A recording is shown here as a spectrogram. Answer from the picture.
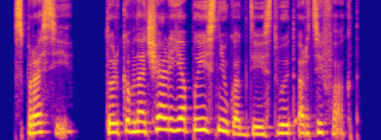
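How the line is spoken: Snorting. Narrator (Russian): хмыкнул Тельбот

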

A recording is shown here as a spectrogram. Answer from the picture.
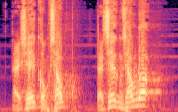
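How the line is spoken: Bystander shouting out. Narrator (Vietnamese): ai đó đứng gần la lên

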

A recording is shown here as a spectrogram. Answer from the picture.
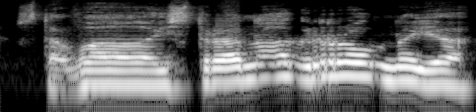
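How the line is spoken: Sudden operatic baritone roar. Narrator (Russian): Шип неожиданно взревел оперным баритоном

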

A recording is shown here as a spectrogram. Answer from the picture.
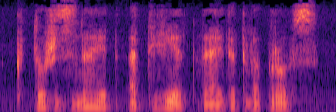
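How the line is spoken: Quiet speech. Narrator (Russian): тихо сказала она

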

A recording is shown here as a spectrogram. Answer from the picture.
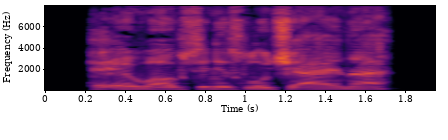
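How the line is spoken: Deep bass voice. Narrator (Russian): пробасил де Жориньи

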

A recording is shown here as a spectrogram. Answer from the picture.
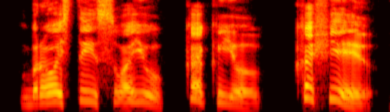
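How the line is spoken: Drunken babbling. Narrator (Russian): лепетал он, глядя на Горгия пьяненькими рыжими глазками

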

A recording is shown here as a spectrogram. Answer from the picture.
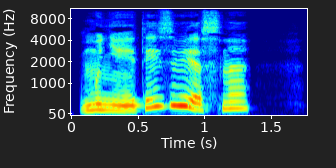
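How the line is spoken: Mocking retort. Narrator (Russian): насмешливо парировал Франсуа

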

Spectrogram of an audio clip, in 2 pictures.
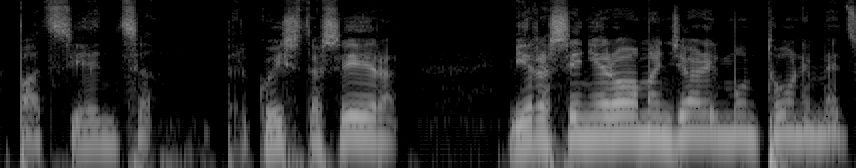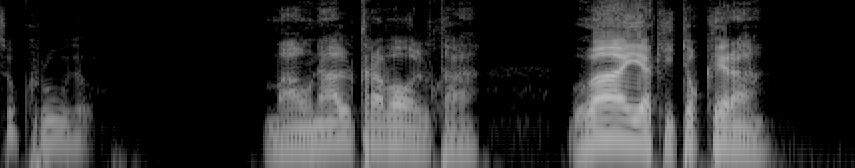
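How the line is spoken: Sighing addition. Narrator (Italian): soggiunse, sospirando

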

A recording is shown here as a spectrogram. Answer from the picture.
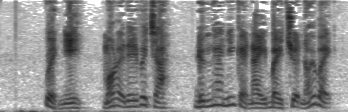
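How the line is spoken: Loud shout. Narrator (Vietnamese): Cầm Linh Quân hét lớn

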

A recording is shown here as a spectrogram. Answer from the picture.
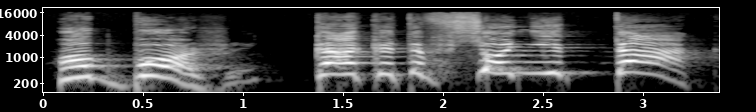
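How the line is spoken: Exclaiming. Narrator (Russian): воскликнула опять госпожа Хохлакова

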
